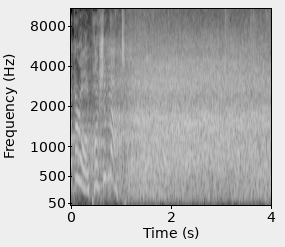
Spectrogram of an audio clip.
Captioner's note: laughing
